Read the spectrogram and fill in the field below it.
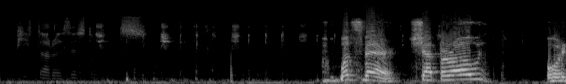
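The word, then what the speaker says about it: pièce de résistance: It's a piece of the resistance. No, it's pronounced piece de resistance.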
